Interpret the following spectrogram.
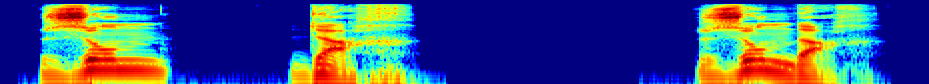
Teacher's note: on Saturday zaterdag Last Day Of The Week is zondag zondag The emphasis on the first syllable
